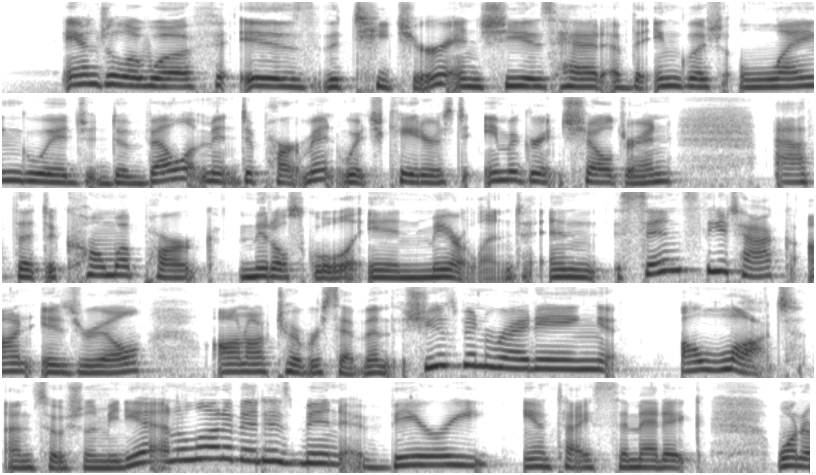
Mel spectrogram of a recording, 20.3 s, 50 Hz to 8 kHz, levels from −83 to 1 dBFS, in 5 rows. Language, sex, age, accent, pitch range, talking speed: English, female, 20-39, American, 175-215 Hz, 165 wpm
